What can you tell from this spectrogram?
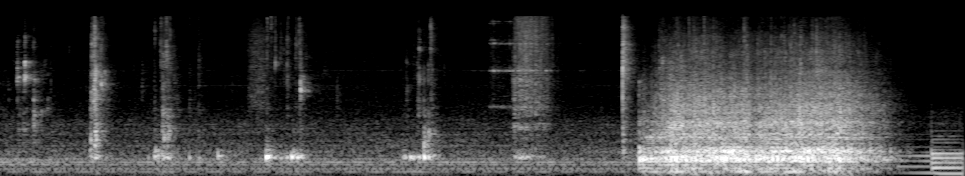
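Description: Ingredients such as frozen banana pieces and blueberries drop into a plastic blender jar with a series of short knocks. Then a Vitamix TurboBlend VS blender motor runs loudly for about two and a half seconds, starting about six seconds in and winding down near the end.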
